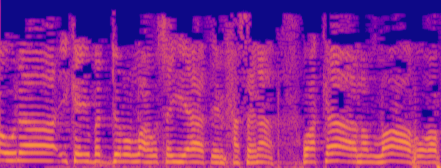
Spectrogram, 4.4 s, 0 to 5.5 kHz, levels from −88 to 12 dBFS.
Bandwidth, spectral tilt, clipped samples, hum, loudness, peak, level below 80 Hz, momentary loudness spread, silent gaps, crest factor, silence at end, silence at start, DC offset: 5.4 kHz; -7 dB/octave; under 0.1%; none; -17 LUFS; -2 dBFS; -38 dBFS; 4 LU; none; 14 dB; 0 s; 0 s; under 0.1%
